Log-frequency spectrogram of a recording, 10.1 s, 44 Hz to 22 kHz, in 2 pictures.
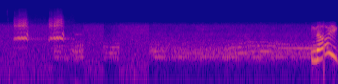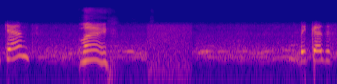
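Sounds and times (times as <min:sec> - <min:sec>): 
crow cawing: 0:00.2 - 0:01.1
speech: 0:04.7 - 0:06.9, 0:09.6 - 0:10.1.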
